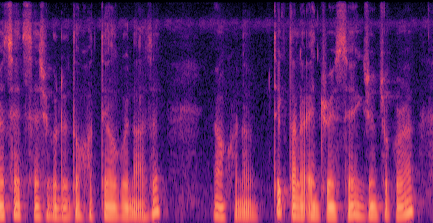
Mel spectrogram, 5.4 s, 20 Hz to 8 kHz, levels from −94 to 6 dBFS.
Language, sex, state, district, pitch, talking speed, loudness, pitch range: Nagamese, male, Nagaland, Dimapur, 85 Hz, 175 wpm, -22 LUFS, 80-90 Hz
